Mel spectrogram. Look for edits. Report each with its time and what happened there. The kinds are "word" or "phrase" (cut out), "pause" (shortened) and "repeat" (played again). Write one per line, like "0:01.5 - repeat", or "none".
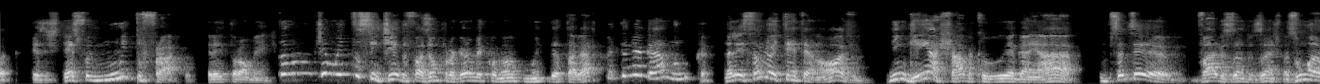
none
